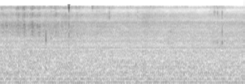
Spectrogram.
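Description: Faint, steady sizzle of hot cooking oil in an aluminium kadai, with batter-coated cabbage beginning to fry.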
